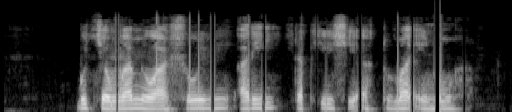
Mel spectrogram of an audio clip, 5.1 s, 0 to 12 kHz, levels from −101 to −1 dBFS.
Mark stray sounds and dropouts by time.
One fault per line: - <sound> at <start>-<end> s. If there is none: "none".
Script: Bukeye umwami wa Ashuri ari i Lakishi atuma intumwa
- dropout at 4.3-4.4 s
